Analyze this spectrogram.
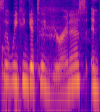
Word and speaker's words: Uranus: And now Elon thinks that we can get to Uranus in 4 hours with his new light speed technology that he's creating.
